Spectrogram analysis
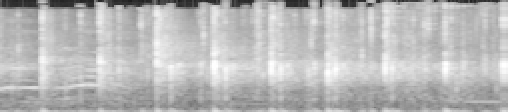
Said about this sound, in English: And I hope you're cheering and clapping and agreeing, because you're saying that about yourself, not, oh God, He needs it.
